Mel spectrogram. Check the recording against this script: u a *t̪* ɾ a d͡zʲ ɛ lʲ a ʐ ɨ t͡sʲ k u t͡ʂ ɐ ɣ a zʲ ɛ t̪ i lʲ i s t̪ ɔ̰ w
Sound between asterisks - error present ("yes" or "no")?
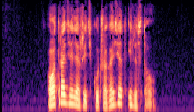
no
